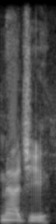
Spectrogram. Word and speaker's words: magi: So, the word magi, or some pronounce it magi, comes from the word magoi, which could mean magician.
